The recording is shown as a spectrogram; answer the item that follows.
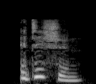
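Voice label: "edition", British English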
